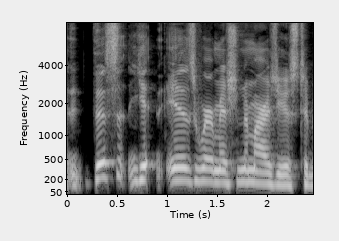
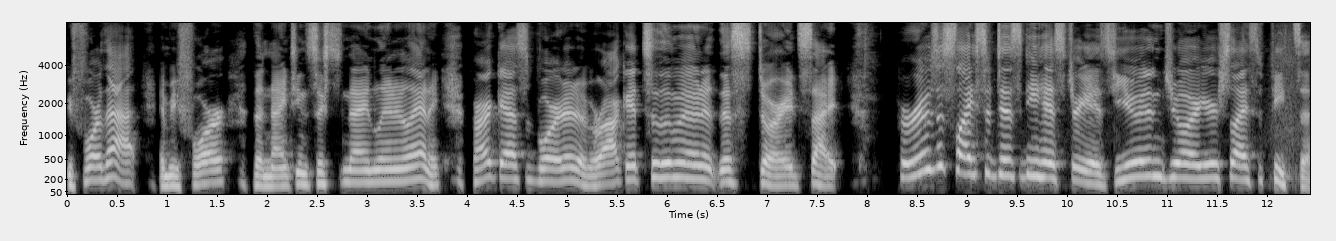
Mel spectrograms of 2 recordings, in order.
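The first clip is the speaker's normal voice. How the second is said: obnoxious corporate-guy voice; 4 semitones higher than usual. Taking over to read a park description aloud, in a corporate douchebag voice. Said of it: "When you did your corporate douchebag voice".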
